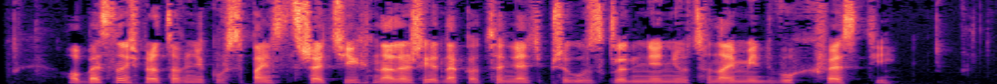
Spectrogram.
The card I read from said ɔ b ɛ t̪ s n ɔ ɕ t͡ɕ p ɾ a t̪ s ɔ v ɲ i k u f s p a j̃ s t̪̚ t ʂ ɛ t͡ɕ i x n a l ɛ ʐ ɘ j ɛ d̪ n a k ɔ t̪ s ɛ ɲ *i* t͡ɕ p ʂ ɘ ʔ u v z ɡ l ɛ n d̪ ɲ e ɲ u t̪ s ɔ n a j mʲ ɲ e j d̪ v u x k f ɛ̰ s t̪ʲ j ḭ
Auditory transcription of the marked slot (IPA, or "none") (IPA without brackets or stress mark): a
